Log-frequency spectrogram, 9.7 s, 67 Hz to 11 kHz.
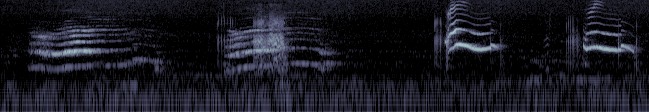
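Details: A male Norwegian Forest Cat kitten, brown (black) classic tabby and white, born 8 March 2020 and recorded about 13 March 2020 at five days old, gives four drawn-out, tonal meows in a quiet room.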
